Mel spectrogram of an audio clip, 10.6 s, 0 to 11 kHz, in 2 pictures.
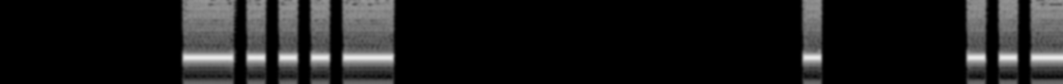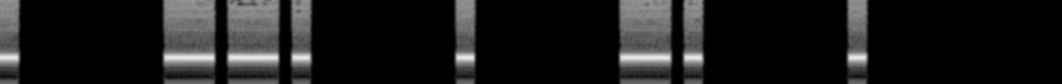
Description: Morse code, heard as a keyed tone, about 15 wpm, spaced as for 8 wpm, 1000 Hz. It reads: <BT> EUGENE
